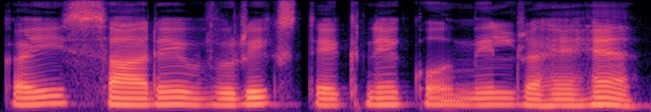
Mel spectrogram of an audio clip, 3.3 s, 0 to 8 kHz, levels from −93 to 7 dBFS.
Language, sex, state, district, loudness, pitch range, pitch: Hindi, male, Assam, Kamrup Metropolitan, -20 LUFS, 125-140 Hz, 130 Hz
